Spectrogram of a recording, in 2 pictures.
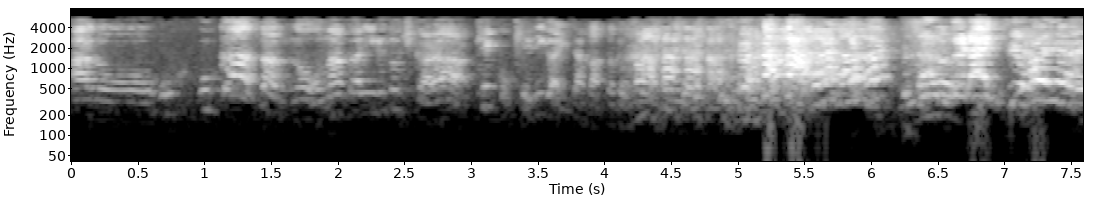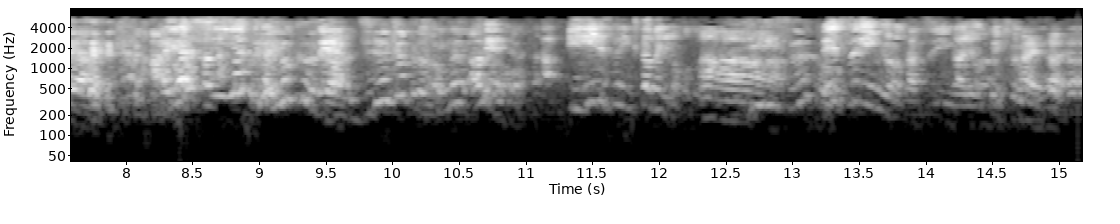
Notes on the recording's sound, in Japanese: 公開収録ライブ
